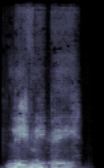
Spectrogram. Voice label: Death Knight Male Low Farewell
